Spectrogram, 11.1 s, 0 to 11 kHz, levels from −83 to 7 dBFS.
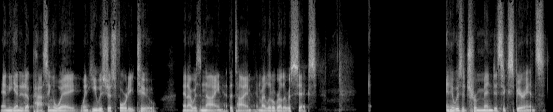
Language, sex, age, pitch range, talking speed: English, male, 20-39, 85-100 Hz, 160 wpm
